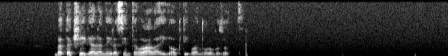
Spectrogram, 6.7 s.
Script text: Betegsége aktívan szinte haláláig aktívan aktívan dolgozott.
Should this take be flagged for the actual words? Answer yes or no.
yes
